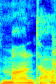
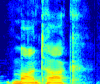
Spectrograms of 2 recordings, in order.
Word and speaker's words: Montauk: Is that how you pronounce it? I'm actually not sure. – It's Montauk. – Now that I'm saying it out loud. – Montauk. Yeah. Montauk.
